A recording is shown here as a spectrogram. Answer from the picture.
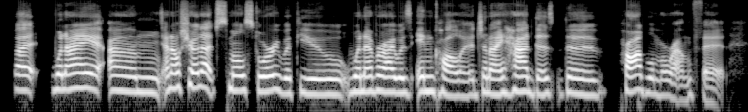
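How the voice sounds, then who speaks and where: Loud and with an American accent, a woman speaks at a fairly high pitch with ordinary pitch variation and hardly any pauses, recorded dry and close with no echo. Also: moderate pace. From Pittsburgh area, western Pennsylvania. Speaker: fashion tech founder. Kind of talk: podcast interview.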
